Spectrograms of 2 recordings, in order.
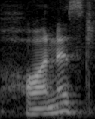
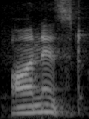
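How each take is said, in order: First: The h sound at the start is pronounced. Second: The h sound at the start is silent. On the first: The speaker calls it wrong. "इसको हॉनेस्ट नहीं कहेंगे" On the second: The speaker calls it right. "इसे हम कहेंगे ऑनेस्ट"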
